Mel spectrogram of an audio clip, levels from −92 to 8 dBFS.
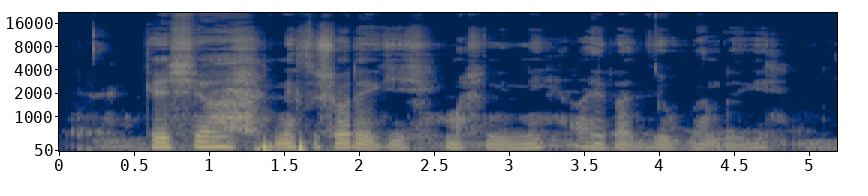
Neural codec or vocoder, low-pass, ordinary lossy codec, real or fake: none; none; none; real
